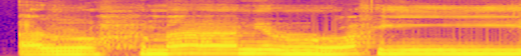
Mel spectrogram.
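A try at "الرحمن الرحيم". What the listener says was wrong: himnya kurang arahmanirahim e ha kecil dilafalkan dari tengah-tengorokan berbisik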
